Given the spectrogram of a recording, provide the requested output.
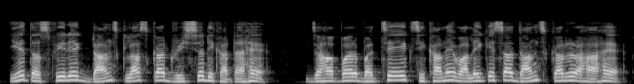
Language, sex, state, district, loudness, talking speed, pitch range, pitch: Hindi, male, Assam, Kamrup Metropolitan, -16 LUFS, 200 wpm, 145-190 Hz, 170 Hz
